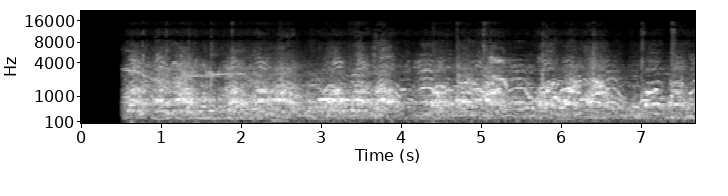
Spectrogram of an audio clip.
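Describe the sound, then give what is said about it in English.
A large crowd of parents and protesters shouts and jeers continuously at a local gay man who spoke, a dense, rowdy roar of many voices booing and yelling at once, loud and sustained after a brief silent start. “a local gay man who accused the parents and protesters, again, 50% Muslim, roughly, accused them of hating gay people, and they booed him and jeered him.”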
